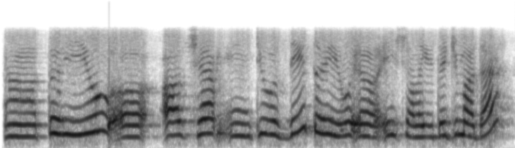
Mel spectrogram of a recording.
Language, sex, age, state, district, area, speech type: Kashmiri, other, 30-45, Jammu and Kashmir, Budgam, rural, conversation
